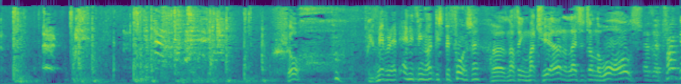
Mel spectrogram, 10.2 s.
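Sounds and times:
wooden door splintering and banging open: 0.2s - 4.0s
speech: 4.3s - 10.2s.

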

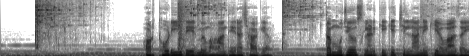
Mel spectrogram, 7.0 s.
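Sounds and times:
glass shattering: 0.5s - 1.6s, 2.6s - 3.4s, 4.2s - 5.1s
speech: 2.2s - 4.2s, 4.9s - 7.0s.

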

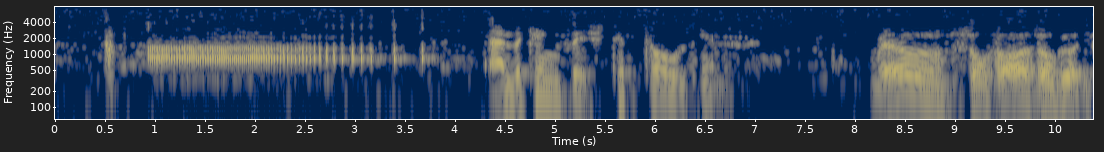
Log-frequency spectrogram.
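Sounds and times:
front door slowly creaking open: 0.6s - 3.4s
speech: 4.4s - 6.8s, 8.2s - 10.3s.

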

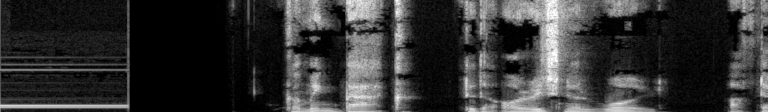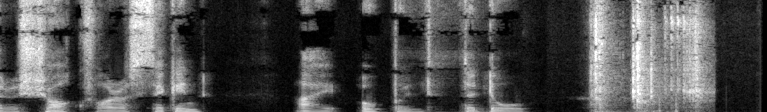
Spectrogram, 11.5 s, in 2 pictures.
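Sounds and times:
doorbell ringing: 0.0s - 1.0s
speech: 2.2s - 7.4s, 8.0s - 9.8s.

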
